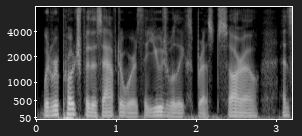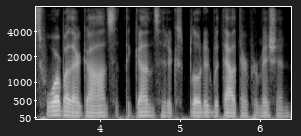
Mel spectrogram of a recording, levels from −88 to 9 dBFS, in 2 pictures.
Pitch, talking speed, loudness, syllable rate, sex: 90 Hz, 205 wpm, -20 LUFS, 6.2 syllables/s, male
